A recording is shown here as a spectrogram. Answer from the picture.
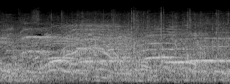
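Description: Several voices of coaches and spectators shouting and calling out at once during a kickboxing bout, overlapping, with one long drawn-out call near the end.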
